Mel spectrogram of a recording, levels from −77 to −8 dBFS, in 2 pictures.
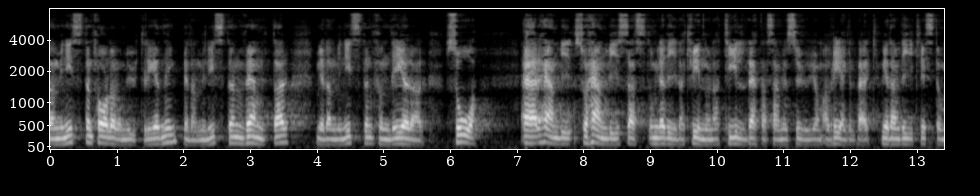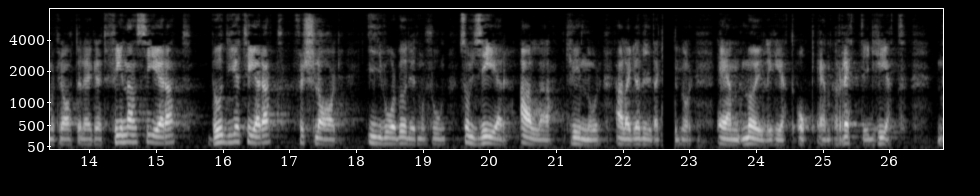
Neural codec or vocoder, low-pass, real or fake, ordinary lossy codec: none; 7.2 kHz; real; MP3, 32 kbps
